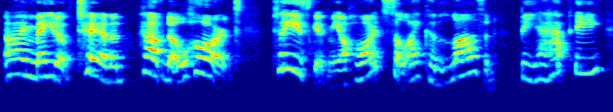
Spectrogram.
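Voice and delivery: Tin Man pleading; begging. A narrator's reading. Tin Man begs the beast for a heart. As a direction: beg for a heart. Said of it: "he begged".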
